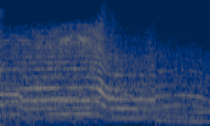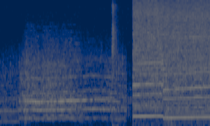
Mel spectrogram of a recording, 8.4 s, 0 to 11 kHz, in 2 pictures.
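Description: A Ferrari 458 GT3 engine howls in a racing video game at Mugello, its steady high whine climbing and dropping through gear shifts, then jumping in pitch and loudness near the end.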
